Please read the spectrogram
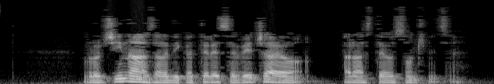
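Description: Throughout the speech, the likely cause is heavy WMA compression at a bitrate that fits about 24 kbps. The transform coder spreads quantisation noise over tens of milliseconds and discards weak spectral detail, leaving a ringing, washy sound with hiss that breathes with the signal.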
